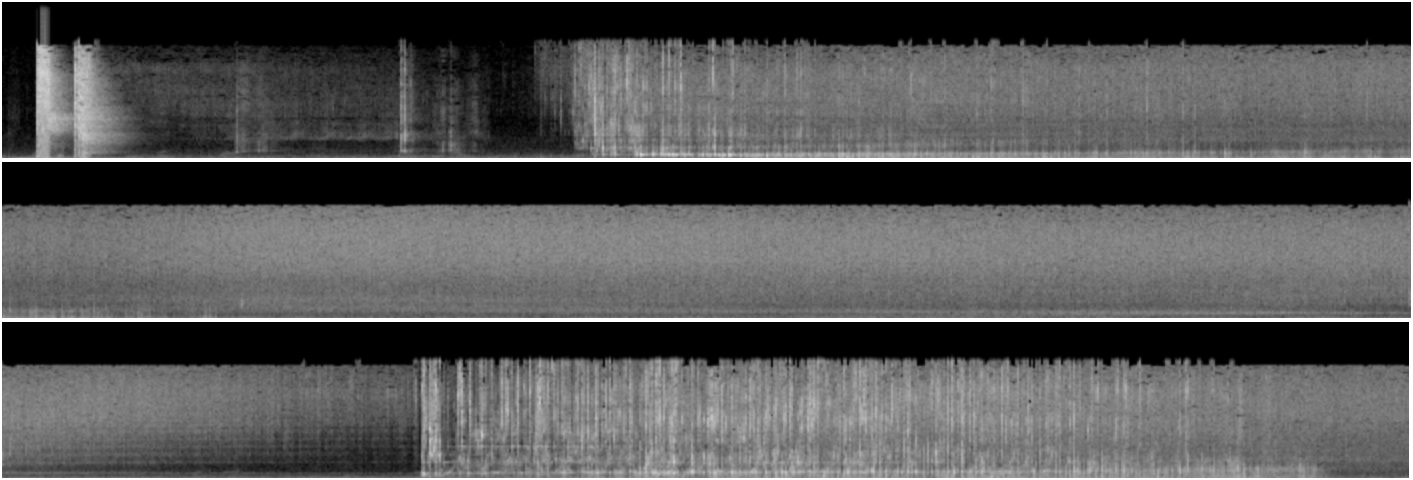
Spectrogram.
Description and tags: Opening soda can and pouring soda
carbonated, drink, pouring, soda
